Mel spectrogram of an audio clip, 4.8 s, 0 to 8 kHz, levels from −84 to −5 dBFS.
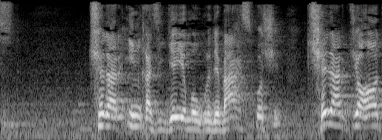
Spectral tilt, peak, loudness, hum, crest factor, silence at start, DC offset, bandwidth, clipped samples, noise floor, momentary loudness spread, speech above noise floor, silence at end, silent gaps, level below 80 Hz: -4 dB/octave; -6 dBFS; -21 LUFS; none; 16 dB; 0 s; under 0.1%; 8 kHz; under 0.1%; -42 dBFS; 14 LU; 22 dB; 0 s; none; -48 dBFS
